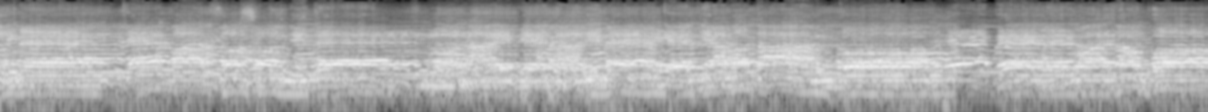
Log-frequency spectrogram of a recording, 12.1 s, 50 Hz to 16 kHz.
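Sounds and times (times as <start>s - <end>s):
voices singing unaccompanied: 0.0s - 12.0s.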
